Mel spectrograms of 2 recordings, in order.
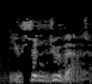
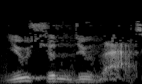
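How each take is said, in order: First: "You shouldn't do that" with "shouldn't" hit high, falling after; stress on SHOULDN'T. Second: "You shouldn't do that" slower, leaning on "You"; stress on YOU. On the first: Preacher demonstrating emphasis, stress on "shouldn't". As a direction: punch "shouldn't". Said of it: "by tone of voice". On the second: Preacher's second reading, weight on "You". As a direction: point at the person with "You". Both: Shown as a demonstration.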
